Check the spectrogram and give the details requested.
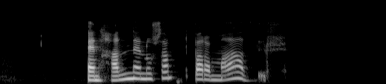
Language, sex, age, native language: Icelandic, female, 30-39, Icelandic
